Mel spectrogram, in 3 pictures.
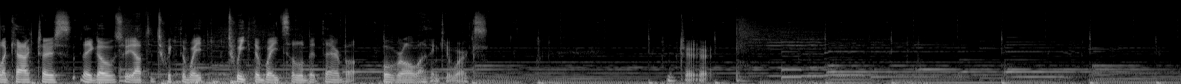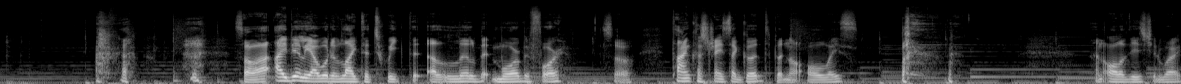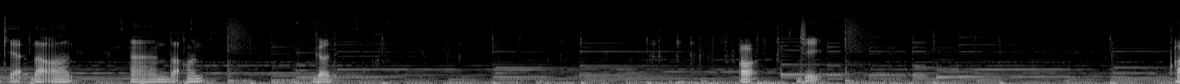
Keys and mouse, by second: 0.1 click, 0.8 click, 1.7 ctrl+z, 1.9 ctrl+z, 2.1 ctrl+z, 2.2 ctrl+z, 2.6 click, 3.9 r, 4.6 click, 5.3 r, 6.6 r, 7.8 click, 8.0 r, 9.0 r, 10.6 r, 11.4 click, 11.8 r, 12.8 middle click, 13.3 r, 13.6-14.7 drag, 14.7 middle click, 15.2 r, 16.3 middle click, 17.5 click, 17.8 r, 18.8-19.9 drag, 20.4 click, 20.9 middle click, 22.3 click, 22.6 click, 23.0 middle click, 24.3 click, 24.5 click, 24.9 middle click, 25.7 middle click, 26.5 click, 26.8 middle click, 27.7 click, 28.0 r, 28.8 click, 29.1 r, 30.3 a, 30.7 alt+r, 31.2 alt+g, 31.7 click, 32.7 click, 33.3 click, 33.9 middle click.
